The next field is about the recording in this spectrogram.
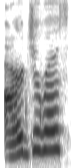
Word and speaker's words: Argyros: Ned is the CIO for a multi-billion dollar family office, the Argyros family.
